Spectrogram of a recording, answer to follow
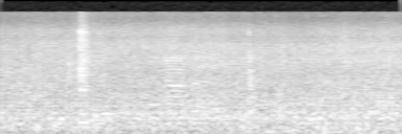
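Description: Steady wash of ocean surf and wind, with a brief click about half a second in.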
